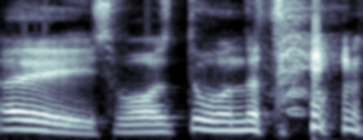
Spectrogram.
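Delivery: New York Italian wiseguy tough-guy accent. Comparing New York City accents, demonstrating another one; tough guy Italian accent. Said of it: "but like tough guy Italian".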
